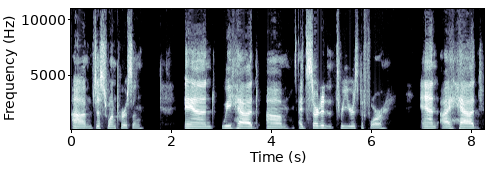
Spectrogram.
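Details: Adult woman with aphasia after a stroke caused by a carotid artery dissection; aphasia.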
